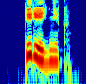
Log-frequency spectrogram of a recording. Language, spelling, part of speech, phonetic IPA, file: Russian, передник, noun, [pʲɪˈrʲedʲnʲɪk], Ru-передник.ogg
- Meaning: apron (clothing)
